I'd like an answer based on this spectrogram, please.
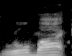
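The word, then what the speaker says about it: Reulbach: of Ed I believe that's rule boach that's how you pronounce his name and then there's a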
